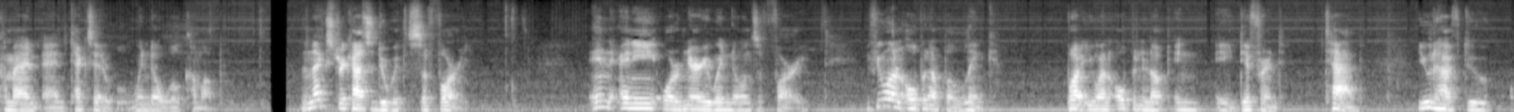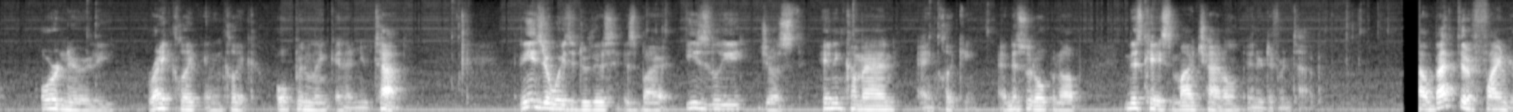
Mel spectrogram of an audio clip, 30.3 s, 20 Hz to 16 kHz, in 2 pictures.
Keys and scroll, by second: 28.6 super+w.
